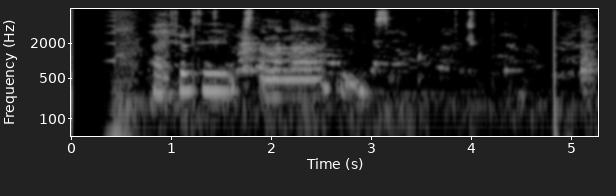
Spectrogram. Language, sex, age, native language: Icelandic, female, 13, Icelandic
